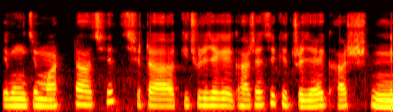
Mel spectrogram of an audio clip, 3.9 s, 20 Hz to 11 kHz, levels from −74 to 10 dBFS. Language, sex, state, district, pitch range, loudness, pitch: Bengali, male, Odisha, Malkangiri, 150-170 Hz, -14 LUFS, 160 Hz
